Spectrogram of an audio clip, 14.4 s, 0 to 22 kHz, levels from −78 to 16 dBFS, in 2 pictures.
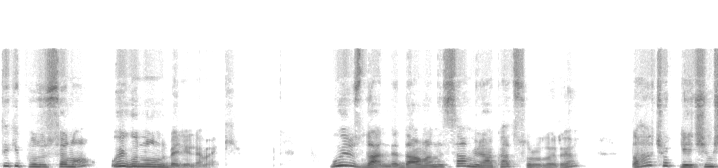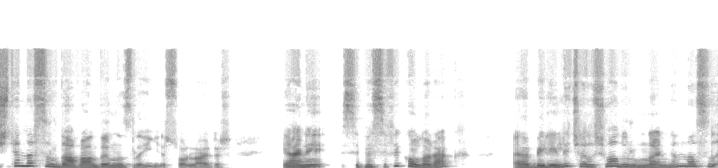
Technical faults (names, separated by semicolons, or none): none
